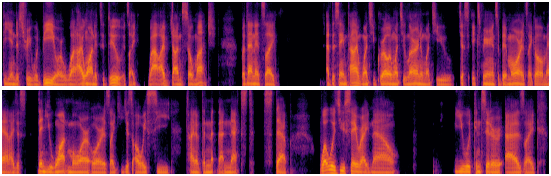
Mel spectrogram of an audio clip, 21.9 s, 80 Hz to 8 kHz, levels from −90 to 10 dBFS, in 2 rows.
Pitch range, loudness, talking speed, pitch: 75-85 Hz, -20 LUFS, 205 wpm, 80 Hz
